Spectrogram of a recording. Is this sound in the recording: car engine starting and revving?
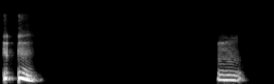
no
